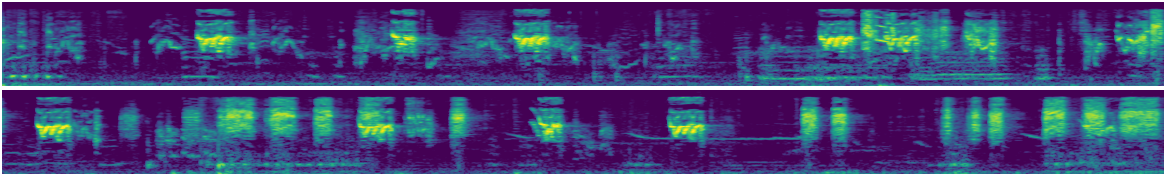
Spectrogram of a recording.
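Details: Chattering budgies: short, sharp, high chirps at first, then faster, denser scratchy warbling with a thin level whistle near the end.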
